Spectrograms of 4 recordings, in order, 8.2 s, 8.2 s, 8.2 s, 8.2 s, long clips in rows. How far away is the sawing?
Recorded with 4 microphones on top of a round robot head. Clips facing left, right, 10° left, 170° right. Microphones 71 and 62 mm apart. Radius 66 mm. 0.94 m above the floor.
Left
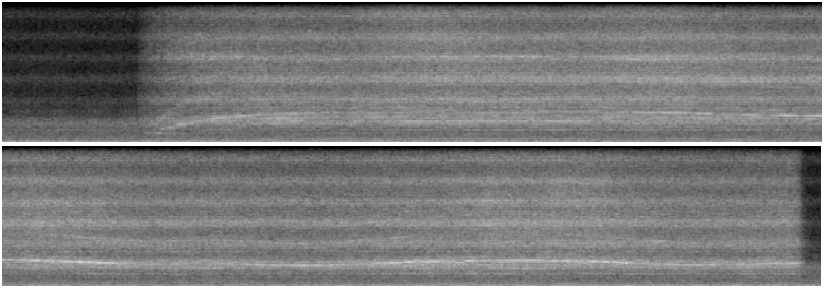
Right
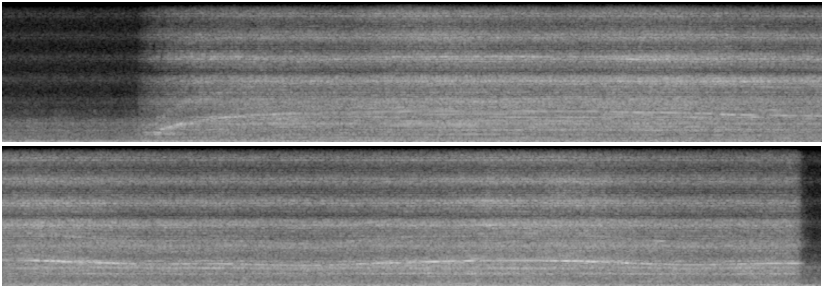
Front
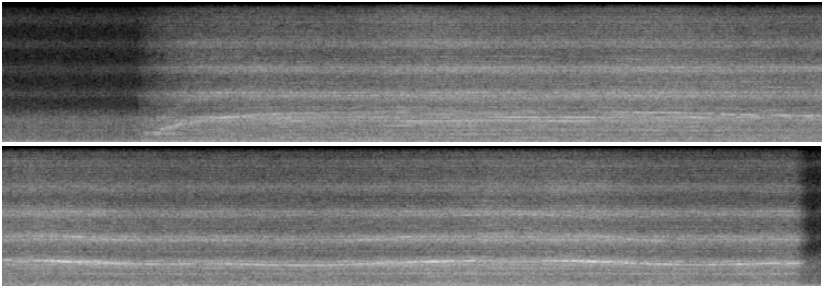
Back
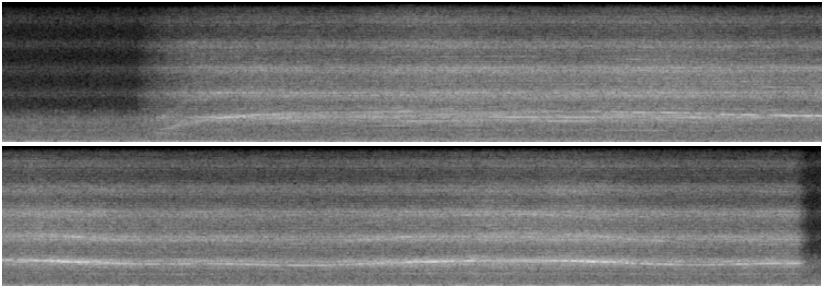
About 0.9 m.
